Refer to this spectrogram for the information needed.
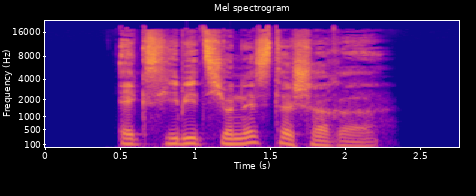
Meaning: inflection of exhibitionistisch: 1. strong/mixed nominative/accusative feminine singular comparative degree 2. strong nominative/accusative plural comparative degree
- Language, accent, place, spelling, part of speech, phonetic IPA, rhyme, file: German, Germany, Berlin, exhibitionistischere, adjective, [ɛkshibit͡si̯oˈnɪstɪʃəʁə], -ɪstɪʃəʁə, De-exhibitionistischere.ogg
